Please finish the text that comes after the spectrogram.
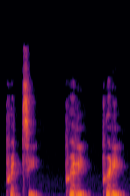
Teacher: The tongue flaps on the roof of the mouth, the alveolar ridge. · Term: flap T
